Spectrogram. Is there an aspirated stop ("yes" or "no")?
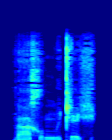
yes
